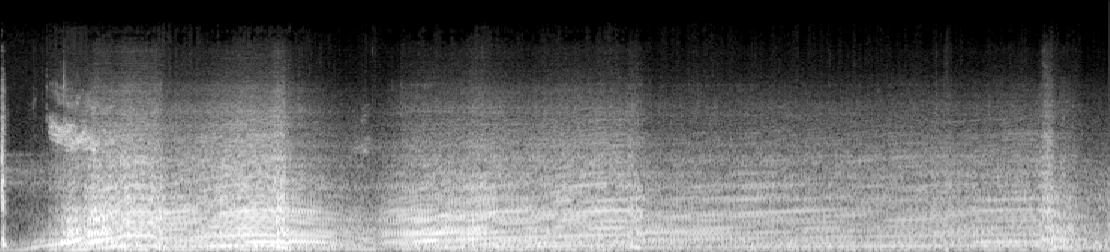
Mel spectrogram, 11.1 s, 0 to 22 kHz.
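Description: A high-mileage Mercedes C63 AMG revs hard and loud at a drag strip with tires spinning, traction control off, pitch sweeping up through gears, then settling into a sustained roar before a brief final rev.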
